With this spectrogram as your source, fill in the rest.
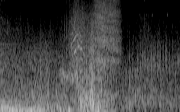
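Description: A parachute snaps open with a loud whoosh.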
